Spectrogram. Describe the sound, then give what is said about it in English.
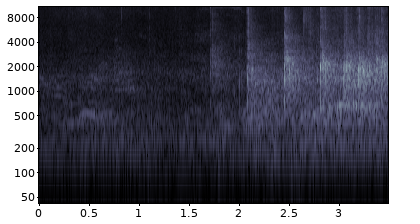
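A scattering of light, polite clapping starts softly and builds over a few seconds into a thin, steady patter of applause from a small crowd. “Thanks for the golf clap.”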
